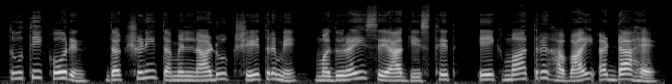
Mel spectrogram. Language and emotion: Hindi, neutral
